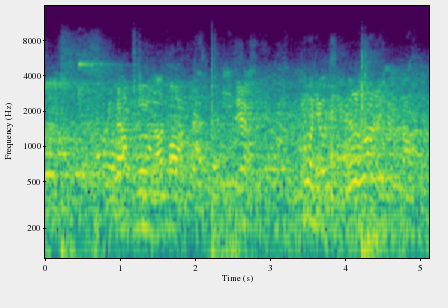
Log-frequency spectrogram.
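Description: A crowd of spectators chatters in a large echoing gym.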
